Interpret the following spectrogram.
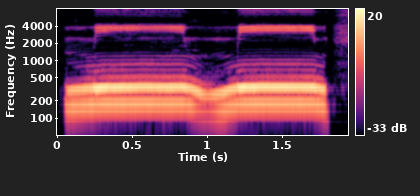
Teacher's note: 2 ঠোঁটের শুকনো অংশ মিলিয়ে মিম মিম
